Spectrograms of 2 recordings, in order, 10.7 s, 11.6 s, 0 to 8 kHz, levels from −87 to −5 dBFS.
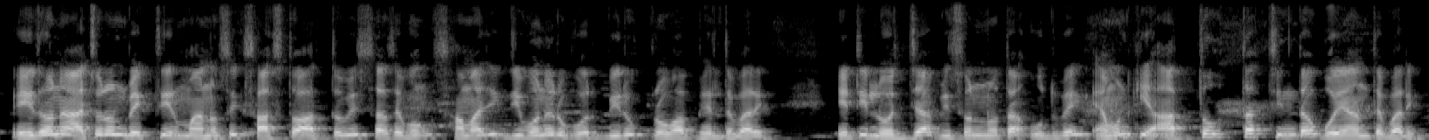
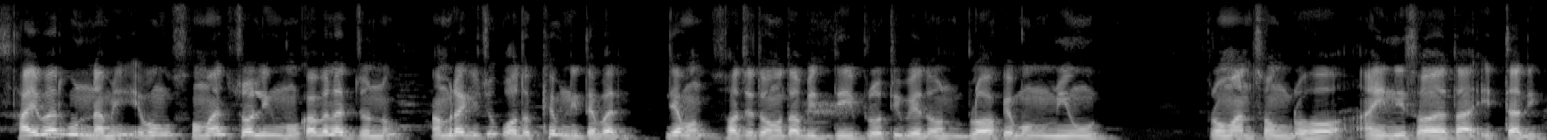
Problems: constant background noise, continuous background conversations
